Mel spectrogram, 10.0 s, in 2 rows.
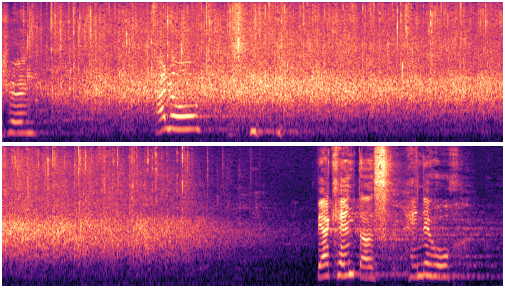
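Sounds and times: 
speech: 0.0s - 0.6s, 1.6s - 3.1s, 8.2s - 9.7s
audience applause: 0.0s - 7.5s.

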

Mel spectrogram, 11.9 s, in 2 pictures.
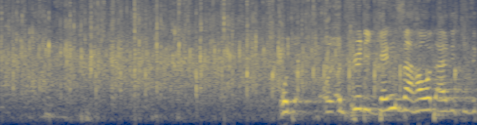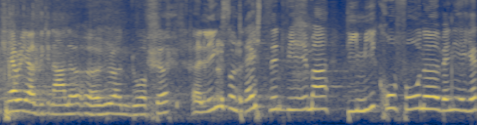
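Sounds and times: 
audience applause: 0.0s - 6.8s
speech: 3.5s - 11.9s.

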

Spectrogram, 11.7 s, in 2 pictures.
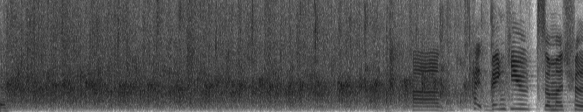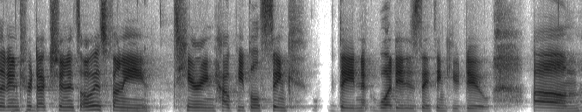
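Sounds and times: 
speech: 0.0s - 0.2s, 4.4s - 11.6s
audience applause: 0.0s - 5.2s.

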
